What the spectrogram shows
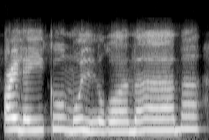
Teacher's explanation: ہے، حمزۃ الوصل ہمارا ڈراپ ہو جائے گا، اور یہاں پر لام جو ہے وہ لام قمریہ ہے، ظاہر کریں گے ، علیکم الغمام، غین ہمارا ہیوی لیٹر ہے پورا ادا کریں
